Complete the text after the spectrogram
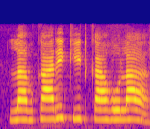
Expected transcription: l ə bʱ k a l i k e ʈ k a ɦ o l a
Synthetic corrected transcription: l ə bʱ k a ɾ i k i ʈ k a ɦ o l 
